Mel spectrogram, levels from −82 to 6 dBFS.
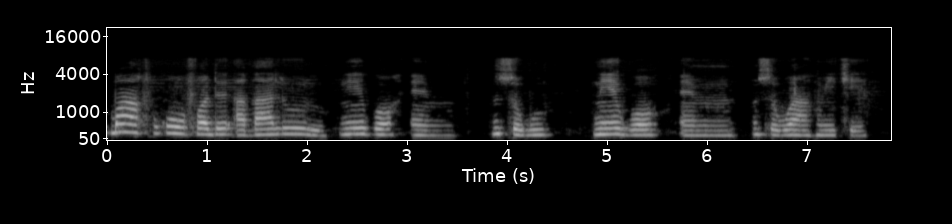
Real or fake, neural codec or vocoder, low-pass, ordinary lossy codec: real; none; 7.2 kHz; AAC, 32 kbps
